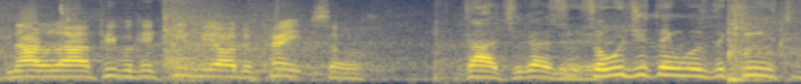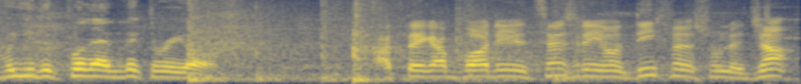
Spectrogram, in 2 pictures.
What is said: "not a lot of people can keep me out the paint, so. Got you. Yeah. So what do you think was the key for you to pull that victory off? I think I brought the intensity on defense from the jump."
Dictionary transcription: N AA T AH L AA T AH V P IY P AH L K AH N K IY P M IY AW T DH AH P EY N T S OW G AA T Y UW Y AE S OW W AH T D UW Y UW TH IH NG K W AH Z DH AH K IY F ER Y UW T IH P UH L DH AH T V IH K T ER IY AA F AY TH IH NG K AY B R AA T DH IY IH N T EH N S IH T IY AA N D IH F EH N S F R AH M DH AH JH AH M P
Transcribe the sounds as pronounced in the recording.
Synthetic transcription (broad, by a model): N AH T AH L AA T AH V P IY P L K AH N K IY P M IY AW T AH P EY N T S OW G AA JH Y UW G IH S OW W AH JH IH TH IH NG K W AH Z DH AH K IY F ER Y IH T IH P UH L DH AH T V IH K T ER IY AA F AY TH IH NG K AY B AA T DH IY IH N T EH N S IH T IY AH N D IH F EH N S F R AH M DH AH JH AH M P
